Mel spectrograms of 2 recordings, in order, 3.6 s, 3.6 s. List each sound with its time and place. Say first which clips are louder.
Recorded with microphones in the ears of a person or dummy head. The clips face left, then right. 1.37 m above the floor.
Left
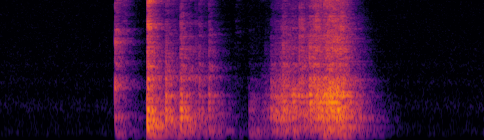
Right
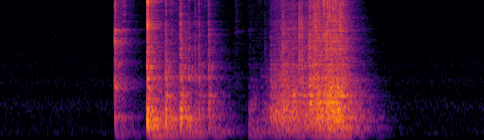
0.9 s crushing: right 2 dB; 25° right (ahead or behind), 0.5 m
